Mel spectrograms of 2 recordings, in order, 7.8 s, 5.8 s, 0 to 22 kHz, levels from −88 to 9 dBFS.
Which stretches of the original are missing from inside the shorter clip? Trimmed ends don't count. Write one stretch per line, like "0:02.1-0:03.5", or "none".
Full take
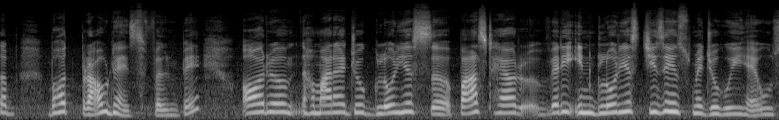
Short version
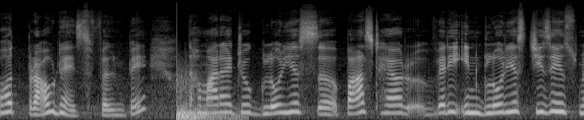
0:02.4-0:03.0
